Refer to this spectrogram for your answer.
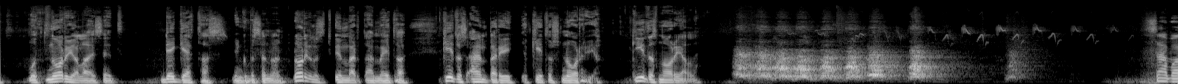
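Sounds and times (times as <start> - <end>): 
speech: 0.3 - 7.1, 11.5 - 11.7
dog barking: 7.3 - 10.5.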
